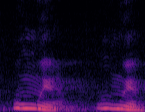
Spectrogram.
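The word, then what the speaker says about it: Nguyễn: 베트남인 발음을. 응우엔 이렇게 발음하더라고요.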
